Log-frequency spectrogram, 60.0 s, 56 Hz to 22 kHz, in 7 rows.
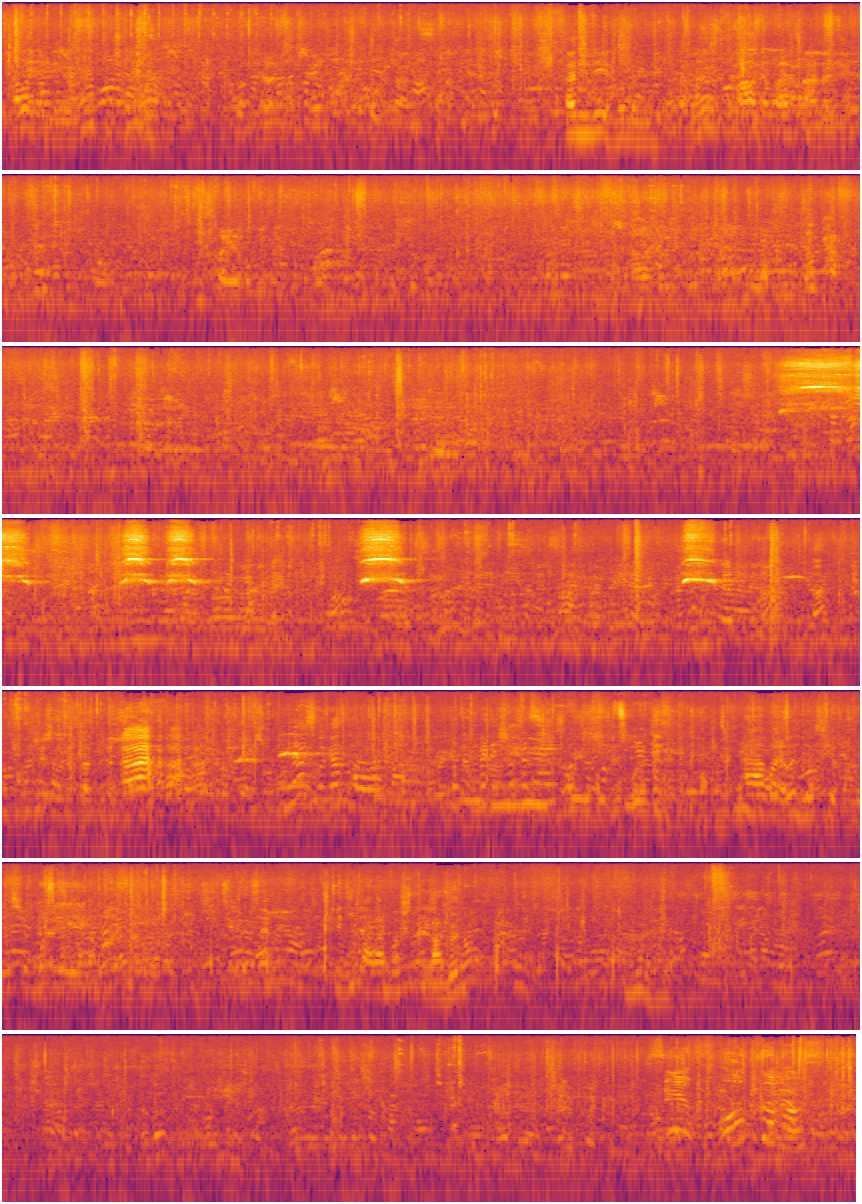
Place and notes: Wolfisheim, France - Wolfisheim Market
Marché aux puces Dimanche 1er Juin 2014, déambulation à travers le marché, enregistrement Zoom H4N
